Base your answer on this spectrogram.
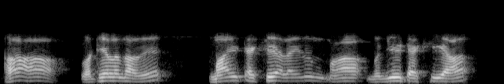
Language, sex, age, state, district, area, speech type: Sindhi, male, 60+, Maharashtra, Mumbai Suburban, urban, conversation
